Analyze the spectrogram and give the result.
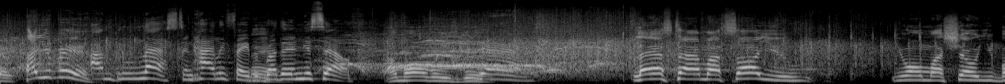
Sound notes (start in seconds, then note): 3.4 audience cheering; 3.4 audience applauding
